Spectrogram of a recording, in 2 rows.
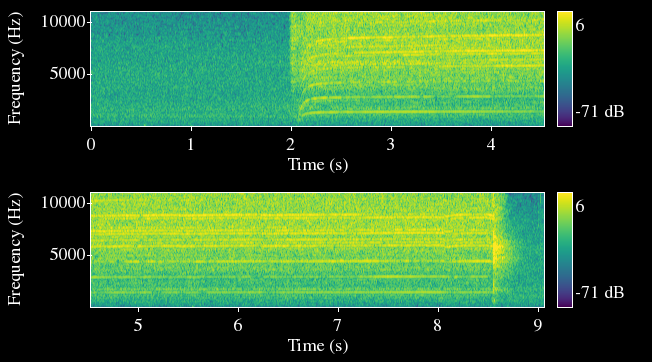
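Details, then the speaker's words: KaVo low-speed dental handpiece motor run on a flow meter during an airflow test, measuring about 36 standard litres per minute: steady high-pitched whine for about six and a half seconds, then stopping. "Next is going to be the KO Proy Whiz. These are all low speeds."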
